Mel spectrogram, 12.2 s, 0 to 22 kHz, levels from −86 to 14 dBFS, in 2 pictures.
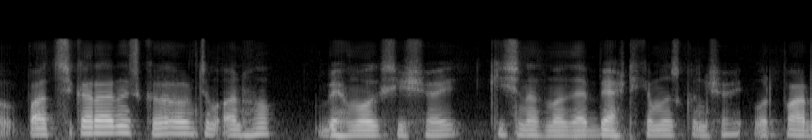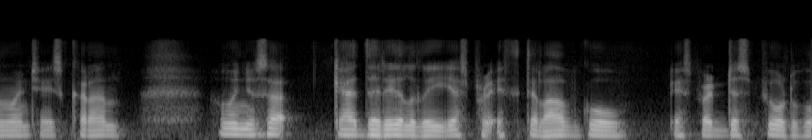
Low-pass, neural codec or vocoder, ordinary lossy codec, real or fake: none; codec, 16 kHz, about 1 kbps, DyCAST, with the encoder's durations; none; fake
